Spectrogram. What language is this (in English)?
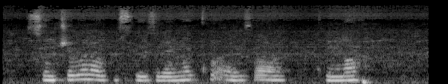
Kinyarwanda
